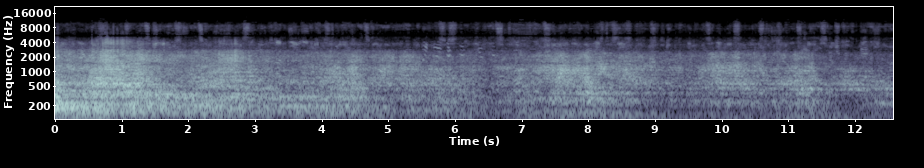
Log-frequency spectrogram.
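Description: A jet plane roars overhead with a loud, rumbling noise that slowly fades and swells.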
